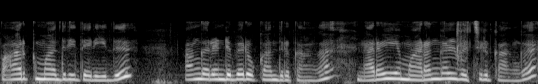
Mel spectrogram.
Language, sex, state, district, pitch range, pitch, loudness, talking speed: Tamil, female, Tamil Nadu, Kanyakumari, 210-245 Hz, 230 Hz, -15 LUFS, 110 wpm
